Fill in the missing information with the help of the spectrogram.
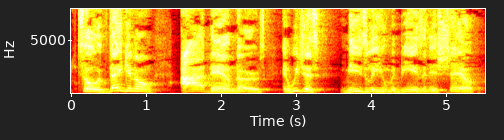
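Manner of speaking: ordinary talk, nothing marked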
